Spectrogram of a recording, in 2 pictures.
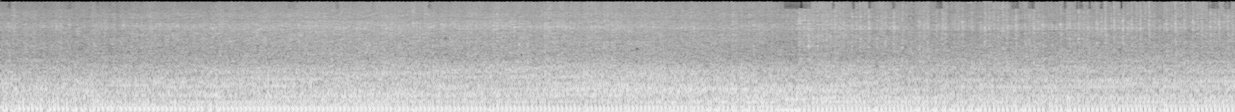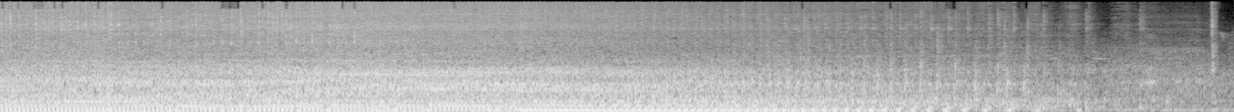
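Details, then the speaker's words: Craftsman lawn tractor with a Briggs & Stratton opposed twin engine and non-adjustable carb, before repair: engine beat drifts up and down in pitch, then dies on its own when throttled down. Surging from clogged carburetor jets. "so here's the tractor guys I'll start it up so you can hear that surging then I'll show you the solution to stop that surging"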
